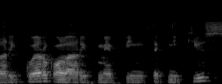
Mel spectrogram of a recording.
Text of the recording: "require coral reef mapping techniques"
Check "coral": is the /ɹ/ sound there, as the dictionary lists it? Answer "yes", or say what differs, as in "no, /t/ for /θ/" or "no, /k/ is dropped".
no, /l/ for /ɹ/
